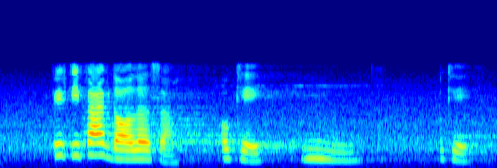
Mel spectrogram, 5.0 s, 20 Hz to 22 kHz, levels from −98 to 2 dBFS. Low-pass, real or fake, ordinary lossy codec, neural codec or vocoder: 5.4 kHz; real; none; none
